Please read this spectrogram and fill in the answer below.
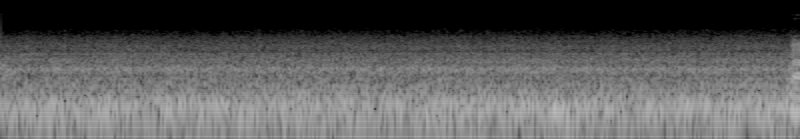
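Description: Steady road noise from a car driving on a paved road, heard inside the cabin: engine and tyre rumble, strongest at the low end.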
